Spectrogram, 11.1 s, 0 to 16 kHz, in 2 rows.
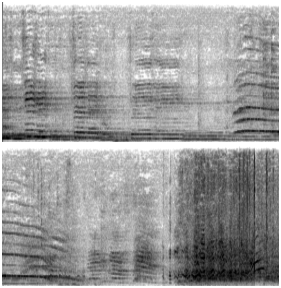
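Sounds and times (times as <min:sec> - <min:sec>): a cappella voices singing: 0:00.0 - 0:07.2.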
